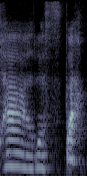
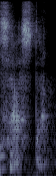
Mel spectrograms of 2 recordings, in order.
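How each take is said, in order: First: The word is said very slowly and drawn out. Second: The word is said quickly at normal speed. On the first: The speaker calls it wrong. "If you say it very slowly" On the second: The speaker calls it right. "you say kjæreste"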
